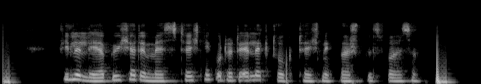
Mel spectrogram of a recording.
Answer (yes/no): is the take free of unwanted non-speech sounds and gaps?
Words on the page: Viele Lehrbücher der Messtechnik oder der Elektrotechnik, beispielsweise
yes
